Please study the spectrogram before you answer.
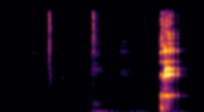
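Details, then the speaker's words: Woman livestreamer burping while eating: two short belches, the second louder and wetter (she calls it a very wet one), with faint clicks before them, each followed by excuse me. "excuse me excuse me that was a very wet one"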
